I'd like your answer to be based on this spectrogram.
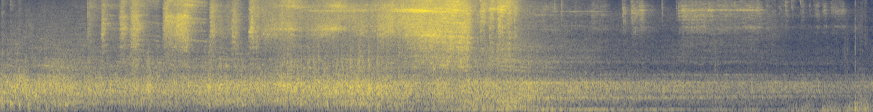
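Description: The LTT Ernakulam Duronto Express thunders past nearby at Koratti Angadi, its wheels roaring and clattering over the rail joints with a thin squeal, before the noise drops away as the last coaches pass.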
